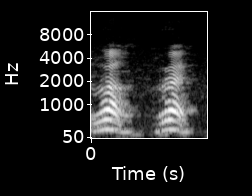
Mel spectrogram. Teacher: जो हम बोलते है जीव में कंपन सा पैदा होता है जैसे र र बिना र के बोला बिना कंपन के बोला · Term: लुंठित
